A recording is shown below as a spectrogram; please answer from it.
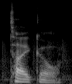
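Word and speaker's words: Tycho: like the wide variety of objects together making the so-called village in the vast impact crater Tao. And that's spelled T Y C H O.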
